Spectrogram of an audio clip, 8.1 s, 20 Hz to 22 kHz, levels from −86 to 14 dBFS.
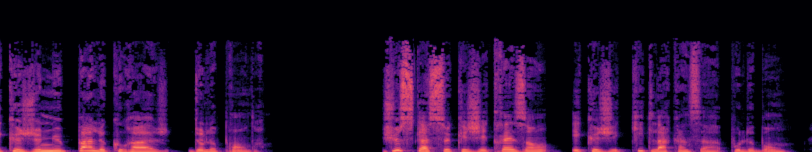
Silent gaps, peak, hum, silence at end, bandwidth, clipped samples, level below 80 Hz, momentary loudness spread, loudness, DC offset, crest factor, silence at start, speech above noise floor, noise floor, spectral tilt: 2.73-3.81 s; 0 dBFS; none; 0.25 s; 16.5 kHz; under 0.1%; -60 dBFS; 11 LU; -18 LUFS; under 0.1%; 18 dB; 0 s; over 72 dB; under -90 dBFS; -4.5 dB/octave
